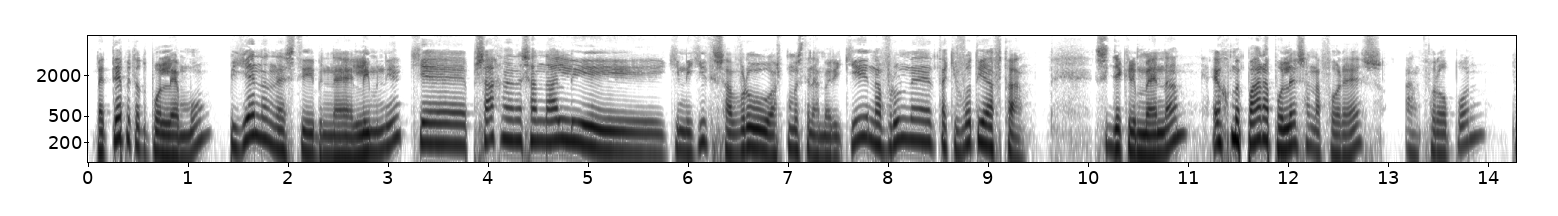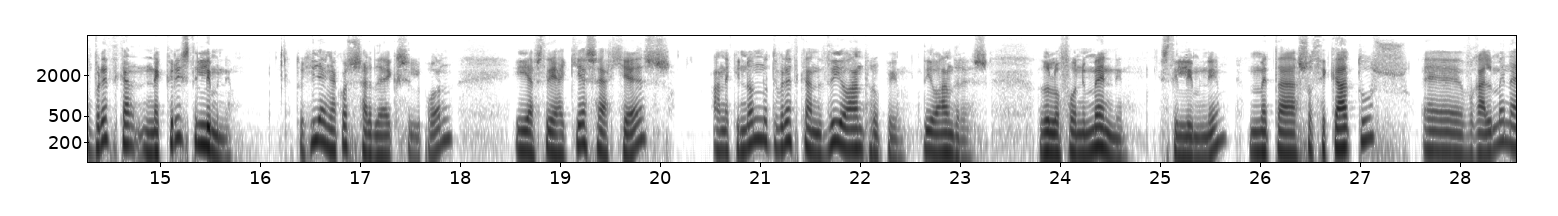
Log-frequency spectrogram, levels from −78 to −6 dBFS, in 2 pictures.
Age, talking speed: 20-39, 110 wpm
